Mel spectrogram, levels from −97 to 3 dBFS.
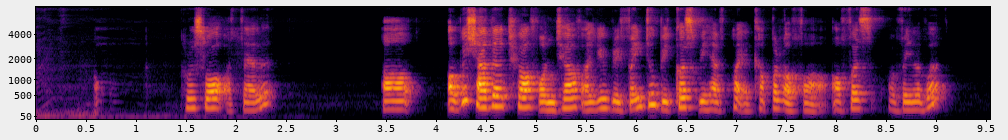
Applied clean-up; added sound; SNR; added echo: neural mask model DeepFilterNet 3.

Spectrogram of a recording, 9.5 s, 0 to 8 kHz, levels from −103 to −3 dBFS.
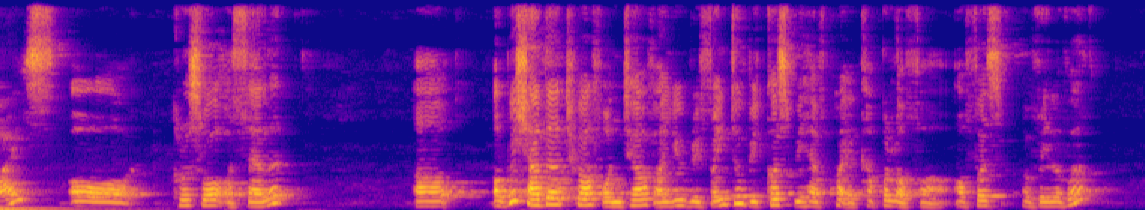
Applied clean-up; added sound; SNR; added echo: classical method WPE with log-MMSE.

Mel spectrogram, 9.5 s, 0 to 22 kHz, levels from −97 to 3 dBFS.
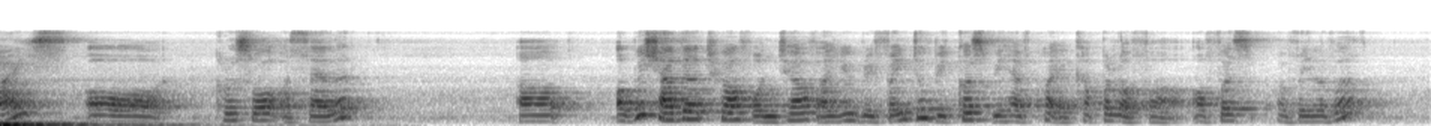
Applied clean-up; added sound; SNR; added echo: none; Bass drum; -1 dB; reverberation time 0.7 s.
